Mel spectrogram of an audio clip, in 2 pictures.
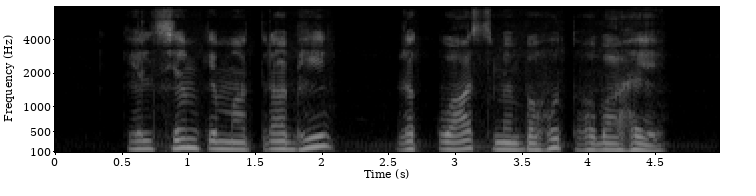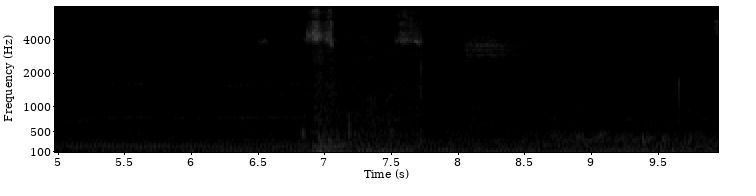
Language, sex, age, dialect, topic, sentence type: Magahi, male, 56-60, Western, agriculture, statement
